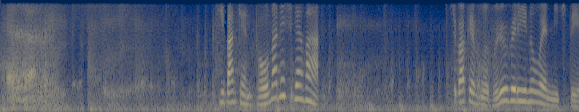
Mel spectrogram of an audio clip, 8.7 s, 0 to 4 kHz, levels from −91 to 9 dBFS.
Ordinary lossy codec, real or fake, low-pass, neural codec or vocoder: AAC, 32 kbps; fake; 3.6 kHz; codec, 24 kHz, 0.9 kbps, WavTokenizer, large speech release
